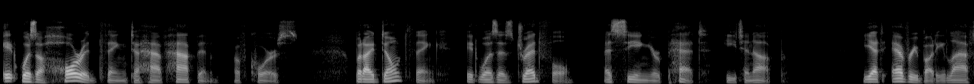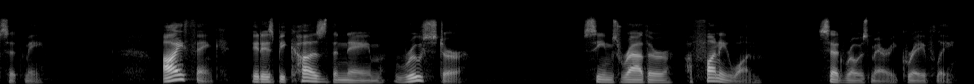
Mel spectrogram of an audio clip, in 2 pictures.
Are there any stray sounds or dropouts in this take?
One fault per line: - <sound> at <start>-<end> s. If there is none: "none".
none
